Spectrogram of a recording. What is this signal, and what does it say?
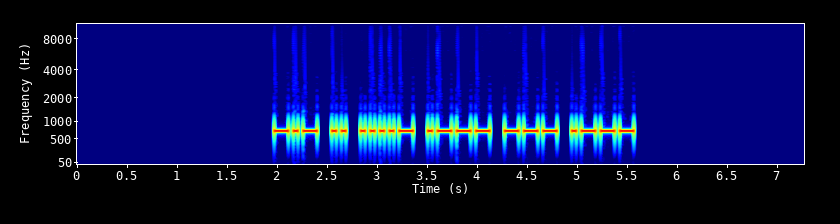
Morse code, heard as a keyed tone, about 25 wpm, 700 Hz. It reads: KI4JOJ
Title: USA Call Signs - 6 Characters - 25wpm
